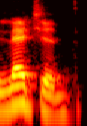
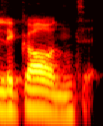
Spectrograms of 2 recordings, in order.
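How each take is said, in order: First: The second syllable is said like 'gend'. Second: The second syllable is said like 'gond'. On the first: The speaker calls it right. "It's meant to be legend" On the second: The speaker calls it wrong. "everyone always says Larry Legond, and it's not"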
